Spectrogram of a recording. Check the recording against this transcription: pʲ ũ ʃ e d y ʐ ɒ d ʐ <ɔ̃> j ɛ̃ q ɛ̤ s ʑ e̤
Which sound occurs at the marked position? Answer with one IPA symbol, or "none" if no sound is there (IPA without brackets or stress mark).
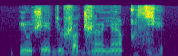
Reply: ə̃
